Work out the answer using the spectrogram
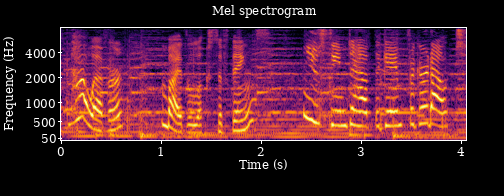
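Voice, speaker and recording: A woman's voice: extremely high pitch, big pitch swings, moderate pace. An actress voicing a confident, scholarly young woman researcher in a video game, instructive and precise, with music behind her. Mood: encouraging, teacherly. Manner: instructive, self-assured, precise. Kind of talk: video game character dialogue.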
